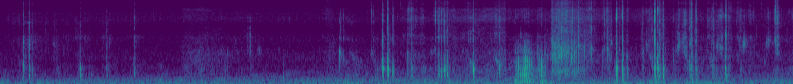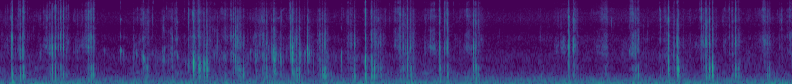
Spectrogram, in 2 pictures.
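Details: Raccoons in the wild feeding close up: steady crisp crunching and smacking bites, with dense irregular clicks that grow busier midway and continue throughout over a quiet outdoor background.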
